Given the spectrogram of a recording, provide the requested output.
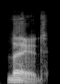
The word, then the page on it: LED: British English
